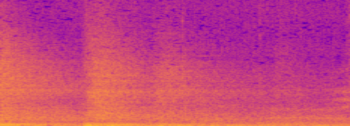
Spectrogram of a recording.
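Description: Two heavy thuds, one right at the start and another about half a second in, each trailing off with a short echo.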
